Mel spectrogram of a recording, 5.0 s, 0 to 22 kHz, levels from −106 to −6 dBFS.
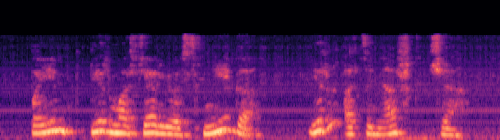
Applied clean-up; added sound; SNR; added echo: none; none; none; none.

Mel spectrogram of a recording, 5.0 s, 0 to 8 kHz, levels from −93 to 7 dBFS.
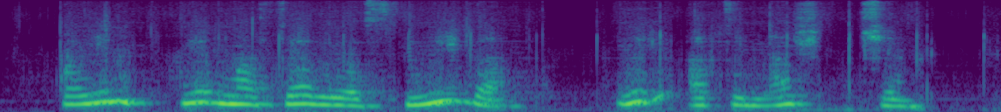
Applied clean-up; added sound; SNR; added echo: neural separator model SepFormer DNS4.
